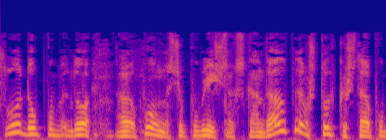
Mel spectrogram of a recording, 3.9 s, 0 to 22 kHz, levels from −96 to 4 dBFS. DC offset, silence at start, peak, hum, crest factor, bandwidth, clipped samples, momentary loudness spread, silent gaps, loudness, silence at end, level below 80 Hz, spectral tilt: under 0.1%; 0 s; -10 dBFS; none; 14 dB; 8.6 kHz; under 0.1%; 4 LU; none; -24 LUFS; 0 s; -48 dBFS; -7 dB/octave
